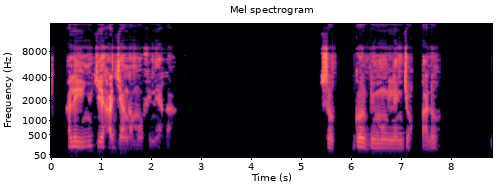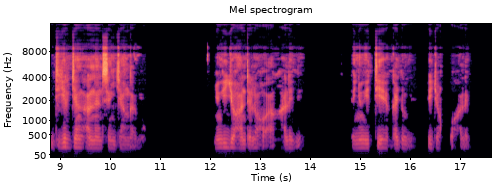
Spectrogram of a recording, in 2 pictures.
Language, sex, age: Wolof, male, 36-49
